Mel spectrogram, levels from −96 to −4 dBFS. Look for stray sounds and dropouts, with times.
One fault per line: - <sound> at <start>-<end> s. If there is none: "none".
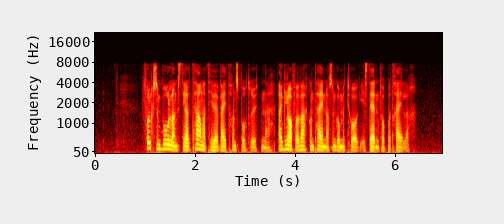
none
